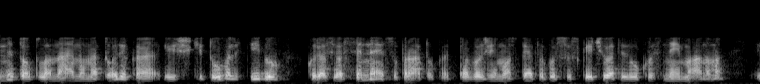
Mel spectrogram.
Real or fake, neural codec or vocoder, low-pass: fake; vocoder, 22.05 kHz, 80 mel bands, Vocos; 3.6 kHz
